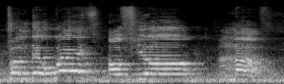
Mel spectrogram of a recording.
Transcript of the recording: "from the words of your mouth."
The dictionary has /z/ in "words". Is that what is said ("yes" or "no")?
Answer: no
